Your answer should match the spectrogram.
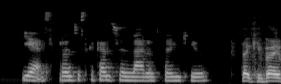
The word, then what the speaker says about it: Francesca Cancellaro: Francesca Cancellaro, have I said it right? Did I say it correctly? Yes, Francesca Cancellaro, thank you.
